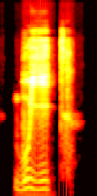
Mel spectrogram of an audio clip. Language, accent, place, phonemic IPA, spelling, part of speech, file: French, France, Lyon, /bu.jit/, bouillîtes, verb, LL-Q150 (fra)-bouillîtes.wav
- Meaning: second-person plural past historic of bouillir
